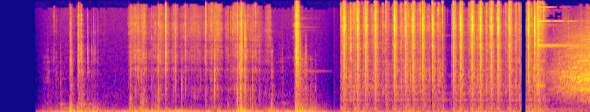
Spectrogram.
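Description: Typewriter keys clacking, first in scattered strokes, then in a fast even run from about four seconds in, ending with a short high bell ring like a carriage-return bell.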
